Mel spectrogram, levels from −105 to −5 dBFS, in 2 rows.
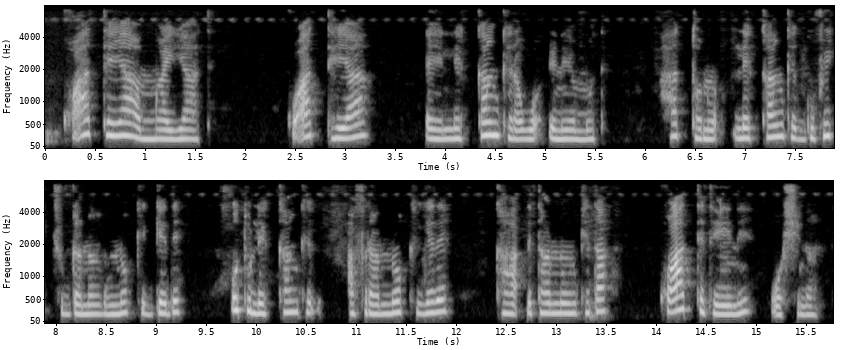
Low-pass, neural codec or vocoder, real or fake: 7.2 kHz; none; real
